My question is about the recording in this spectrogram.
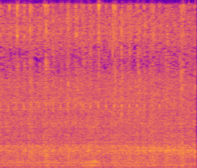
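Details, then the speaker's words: Motorcycle single idling: dull, uneven rumbling clatter under the exhaust note, diagnosed without opening the engine as a failed clutch bearing; it oscillates when the clutch cable is pulled and when shifting. "ela tá com barulho no rolamento de embreagem estourou como que faz para saber sem abrir o motor galera é muito fácil"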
